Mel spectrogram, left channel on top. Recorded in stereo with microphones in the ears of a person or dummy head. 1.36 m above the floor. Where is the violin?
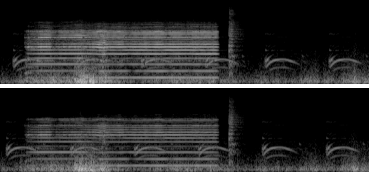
40° left (ahead or behind).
